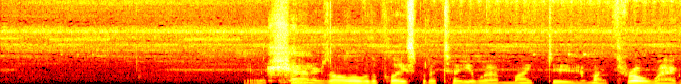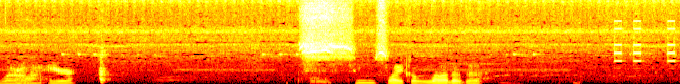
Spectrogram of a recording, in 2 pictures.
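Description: A fishing reel winds in line.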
